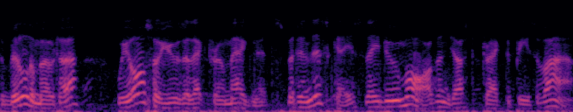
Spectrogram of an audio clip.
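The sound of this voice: A man speaks at medium pitch with big pitch swings and a fairly quick pace. Room echo is audible.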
